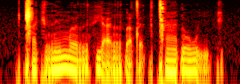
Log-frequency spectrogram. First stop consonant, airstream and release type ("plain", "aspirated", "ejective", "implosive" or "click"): click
